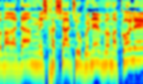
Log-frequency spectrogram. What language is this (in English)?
Hebrew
